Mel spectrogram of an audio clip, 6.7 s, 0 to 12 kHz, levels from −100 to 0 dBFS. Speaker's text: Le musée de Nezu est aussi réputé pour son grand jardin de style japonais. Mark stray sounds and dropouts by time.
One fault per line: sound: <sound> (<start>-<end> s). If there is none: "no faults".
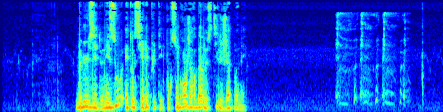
sound: cough (5.0-6.2 s)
